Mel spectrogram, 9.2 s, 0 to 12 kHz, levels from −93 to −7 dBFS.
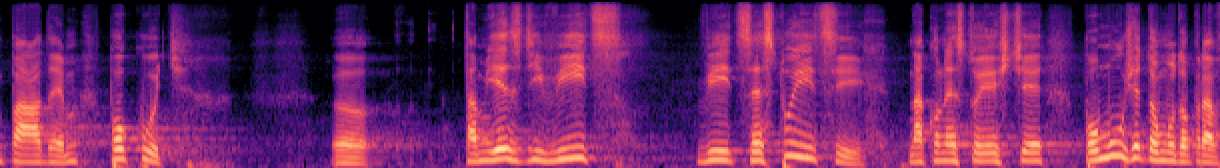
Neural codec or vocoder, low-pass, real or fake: none; 10.8 kHz; real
